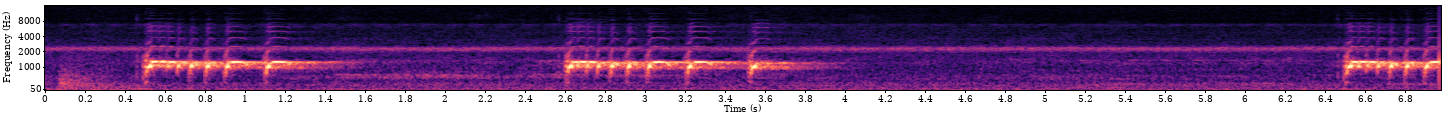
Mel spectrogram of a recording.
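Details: Local zebra dove singing vigorously, said to be good at provoking rivals into song; three bursts of quick, stuttering, mid-pitched cooing notes run together into short phrases, separated by pauses, over a steady high-pitched whine.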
